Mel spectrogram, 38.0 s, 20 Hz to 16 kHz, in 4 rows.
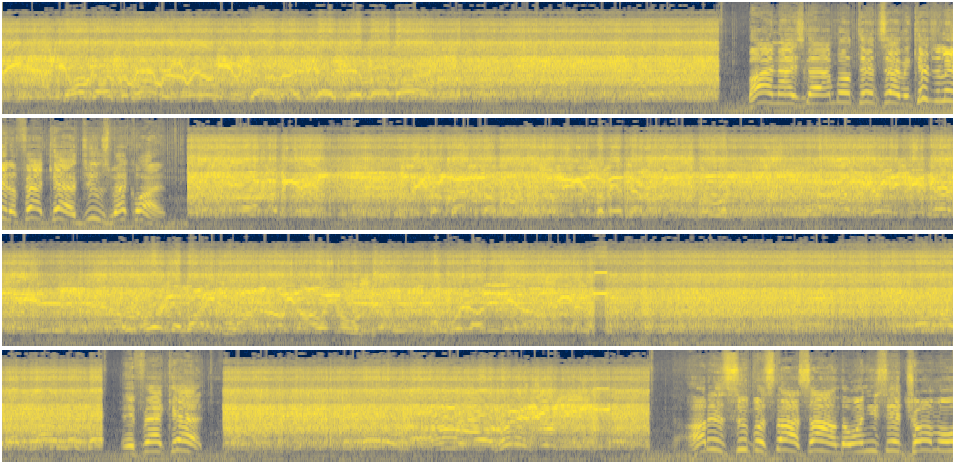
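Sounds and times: faint garbled radio voice: 0.0s - 36.3s
radio static: 0.0s - 38.0s.

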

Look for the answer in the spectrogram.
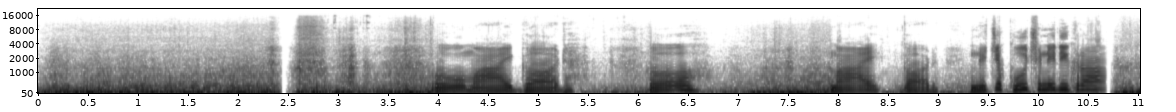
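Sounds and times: motorcycle engine: 0.0s - 4.6s
road noise: 0.0s - 11.0s
wind buffeting microphone: 0.0s - 11.0s.

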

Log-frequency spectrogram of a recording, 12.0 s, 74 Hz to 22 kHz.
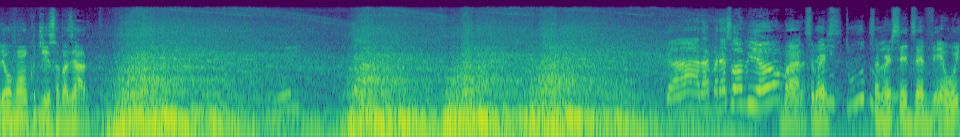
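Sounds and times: car engine revving: 0.0s - 9.5s.

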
